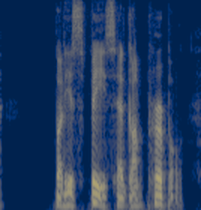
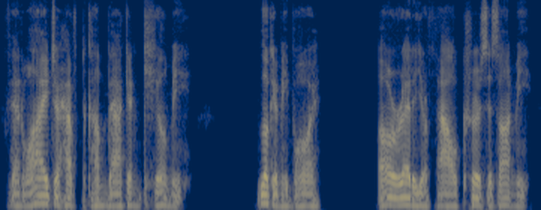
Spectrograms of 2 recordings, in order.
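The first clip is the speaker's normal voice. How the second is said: weak dying man; 3 semitones lower than usual. Acted. Dying Peg accuses, weak.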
